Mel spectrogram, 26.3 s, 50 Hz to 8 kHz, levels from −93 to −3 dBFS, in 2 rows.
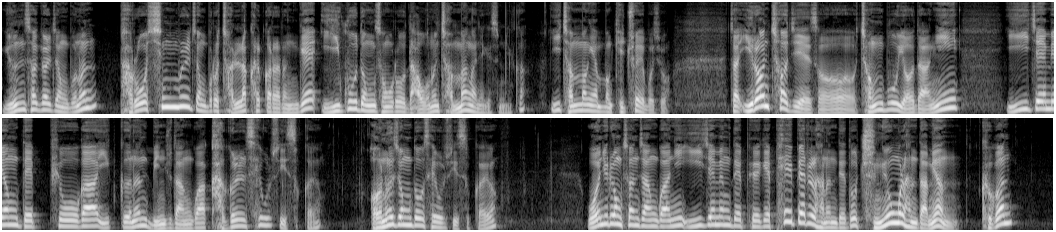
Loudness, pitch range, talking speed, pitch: -19 LUFS, 125-195 Hz, 280 characters per minute, 155 Hz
